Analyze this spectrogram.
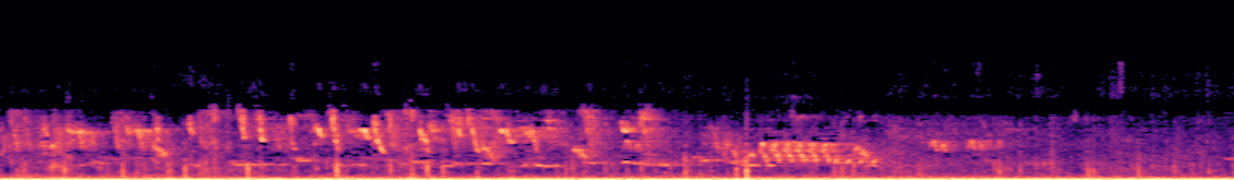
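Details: Sabiá thrush singing on a rainy day: thin, high whistled notes and descending slurs layered among other faint bird calls, over a steady low rumble of rain.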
